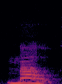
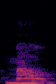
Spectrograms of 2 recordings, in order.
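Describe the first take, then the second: No difference in how they are said.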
